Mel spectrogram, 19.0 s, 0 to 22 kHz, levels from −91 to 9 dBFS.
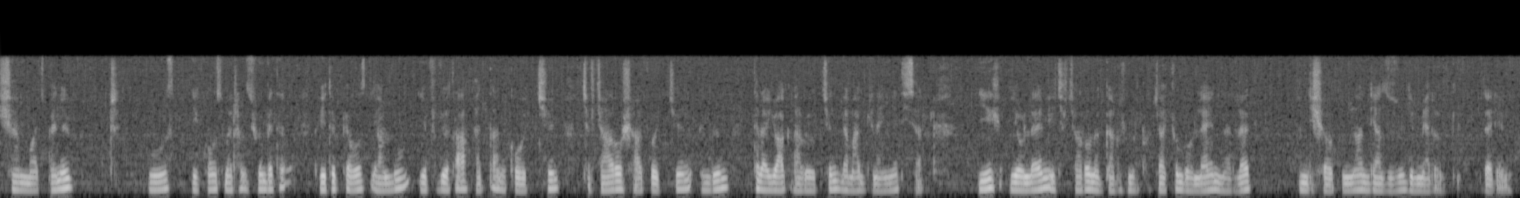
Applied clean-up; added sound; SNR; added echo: none; Stream; 19 dB; none.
